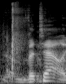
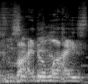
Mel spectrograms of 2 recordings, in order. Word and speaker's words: Vitaly: Vitaly. Everyone knows how to say it. How did you say it when it pissed him off? Vitaly? I said Vitalize TV because I thought that's what it was.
